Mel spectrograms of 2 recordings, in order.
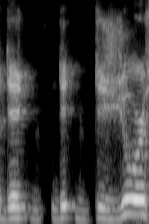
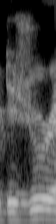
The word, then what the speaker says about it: de jure: versus du jour so did your segregation or de jure a depending on how you say it is segregation that is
